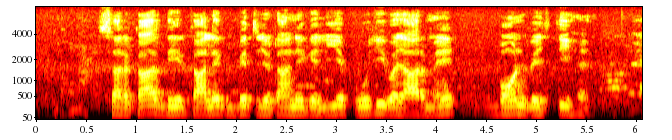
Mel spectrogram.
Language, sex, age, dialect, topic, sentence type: Hindi, male, 18-24, Kanauji Braj Bhasha, banking, statement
